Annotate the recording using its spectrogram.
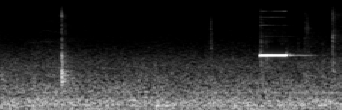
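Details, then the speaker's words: Single short steady electronic beep as a Monsoon mechanical jet ventilator is switched on at the rear start/stop power button and powers up, after its connections are made: jet ventilator power-on beep. "the Machine should come to life and start powering up"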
